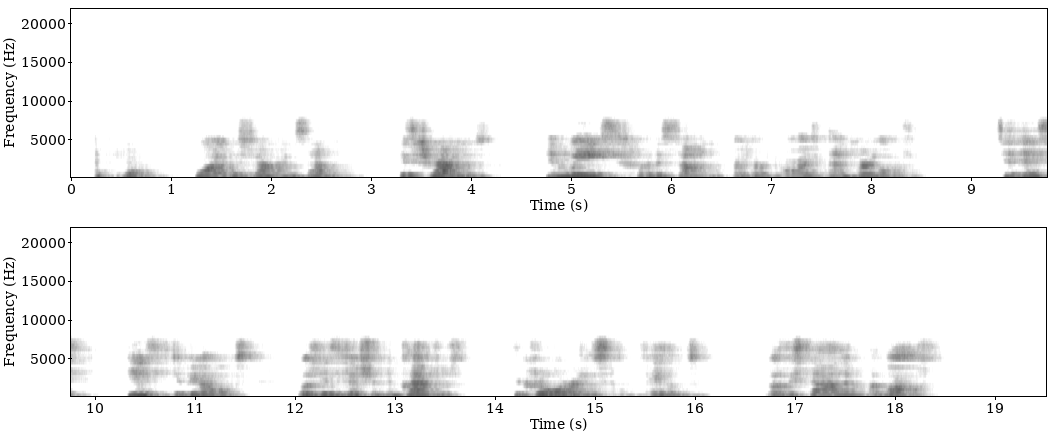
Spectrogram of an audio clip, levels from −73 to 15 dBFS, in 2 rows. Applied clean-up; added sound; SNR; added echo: neural mask model DeepFilterNet 3.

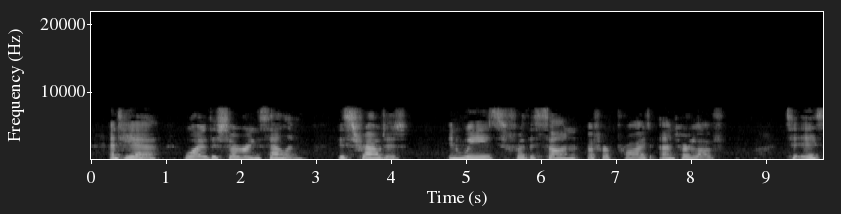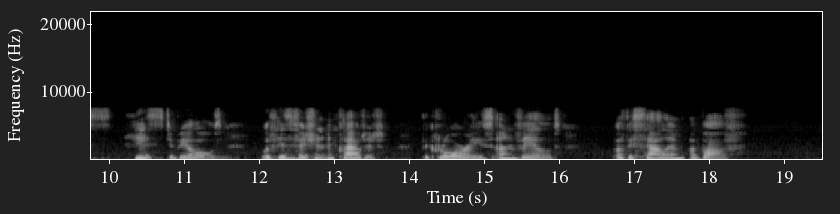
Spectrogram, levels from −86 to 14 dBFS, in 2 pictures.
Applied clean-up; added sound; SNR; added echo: none; none; none; none.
